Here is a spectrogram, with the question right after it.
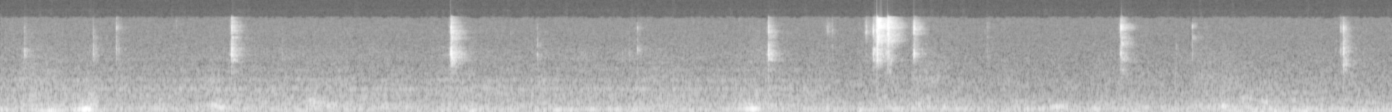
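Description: A small solid bar of soap with pink and white stripes, held in one hand, is scratched and carved in lines with a thin metal needle tool while other soap bars sit untouched nearby. About eight short, bright clicks and scrapes come at irregular intervals against a quiet background, each dying away almost instantly.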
